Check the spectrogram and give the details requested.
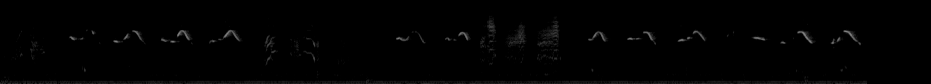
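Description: Birds chirping: short, quick upward-sweeping chirps in little groups of three or four, over a faint steady hum, cutting off abruptly near the end.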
